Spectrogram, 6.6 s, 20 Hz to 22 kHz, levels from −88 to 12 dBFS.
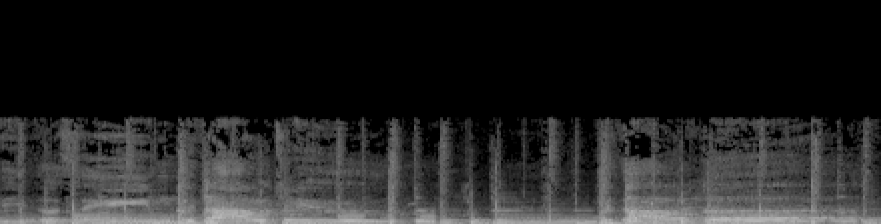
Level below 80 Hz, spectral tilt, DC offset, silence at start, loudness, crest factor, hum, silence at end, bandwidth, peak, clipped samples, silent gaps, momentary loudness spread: -38 dBFS; -6.5 dB/octave; under 0.1%; 0 s; -22 LUFS; 18 dB; none; 0 s; 10.5 kHz; -4 dBFS; under 0.1%; none; 8 LU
